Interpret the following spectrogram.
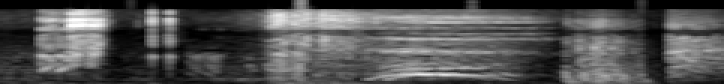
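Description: A short breathy sound and a few clicks, then a pitched rising-and-falling vocal sound. Near the end comes a sudden loud burst as a tall house of playing cards collapses.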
